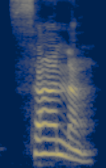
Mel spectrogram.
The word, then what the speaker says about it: sana: The next word, sana. Sana has syllable Sa, Na. Those are 2 syllables.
